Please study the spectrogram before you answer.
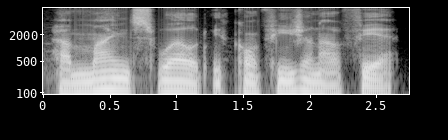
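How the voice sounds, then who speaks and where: A man's voice: sits low, measured pace, a little mellow. A man narrating a scripted folktale as the storyteller.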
